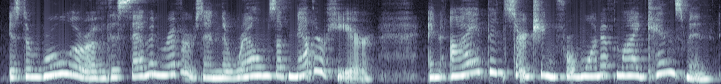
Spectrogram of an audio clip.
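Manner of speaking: a proud prince greeting a goblin kindly; noble young prince. Acted. Prince introducing himself to goblin, courtly and polite.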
